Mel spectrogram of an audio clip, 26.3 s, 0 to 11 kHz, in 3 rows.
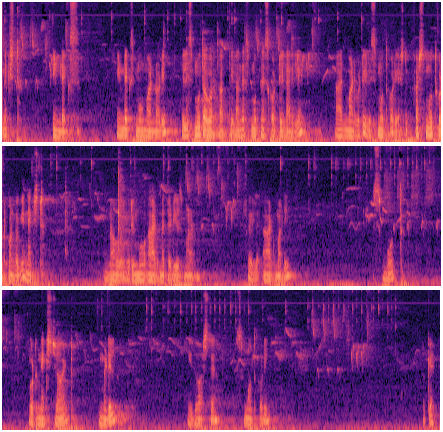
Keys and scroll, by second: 3.9 ctrl+z, 4.2 q.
